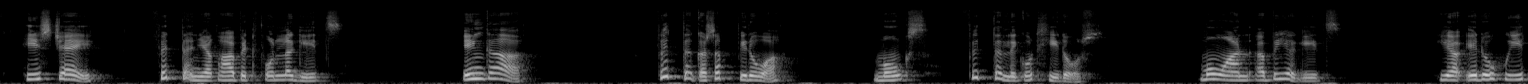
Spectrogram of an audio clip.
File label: Lets Go for a Walk dialogue, maskoke; going on a walk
